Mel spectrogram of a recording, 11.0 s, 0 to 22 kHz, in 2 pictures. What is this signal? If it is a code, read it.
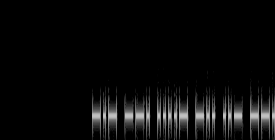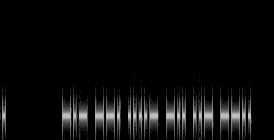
Morse code, heard as a keyed tone, about 22 wpm, 700 Hz. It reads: KG4DUZ KG4DUZ
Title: USA Call Signs - 6 Characters - Repeated 3x - 22wpm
